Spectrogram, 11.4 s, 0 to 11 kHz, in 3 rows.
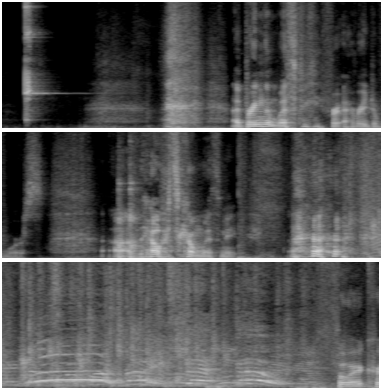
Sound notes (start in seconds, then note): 0.2 loud clink; 6.7 nervous chuckle; 7.1 applause; 7.4 cheering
